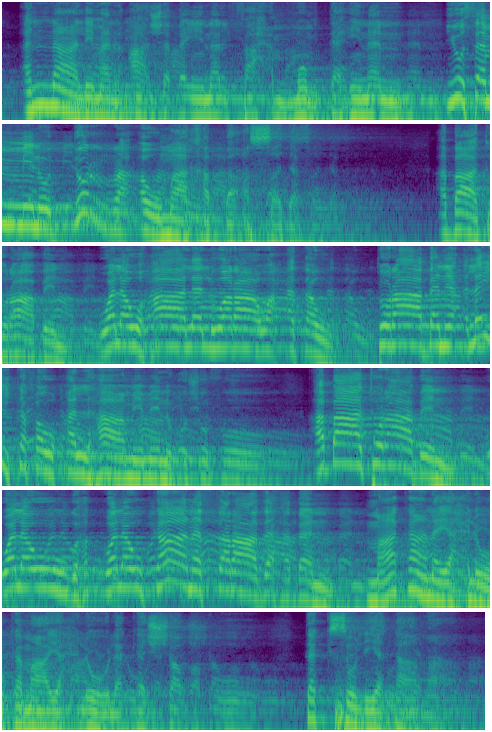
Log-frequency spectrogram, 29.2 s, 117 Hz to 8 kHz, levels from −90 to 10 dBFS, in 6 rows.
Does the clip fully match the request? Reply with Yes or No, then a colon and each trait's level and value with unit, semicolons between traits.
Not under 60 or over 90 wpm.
Yes: average, 80 wpm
